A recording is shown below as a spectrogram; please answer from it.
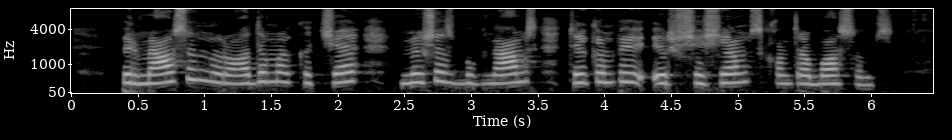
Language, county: Lithuanian, Tauragė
